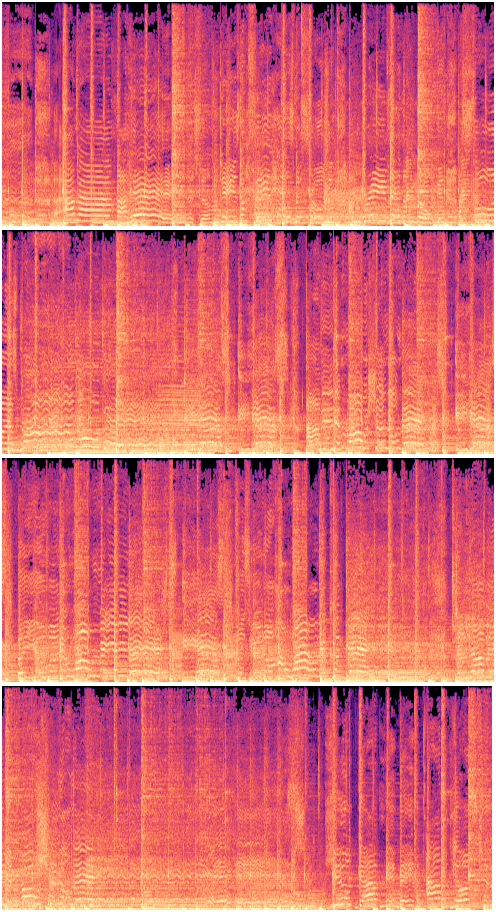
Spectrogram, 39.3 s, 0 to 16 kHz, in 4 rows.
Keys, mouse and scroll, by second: 0.9 click, 1.7 click, 3.8 click, 4.6 click, 8.8-9.3 scroll up 1, 11.0 click, 14.4 click, 19.8 click, 23.0 click, 27.1 click, 31.5 click, 33.8 click, 35.3 click, 35.3 F10, 37.3 click, 38.4 click.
